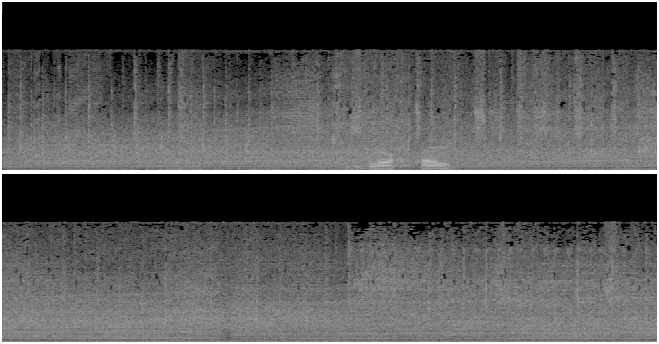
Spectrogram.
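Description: A racing car engine hums steadily at high revs.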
